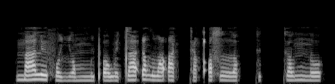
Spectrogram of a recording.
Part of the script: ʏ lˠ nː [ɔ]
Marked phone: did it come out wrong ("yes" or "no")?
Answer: yes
